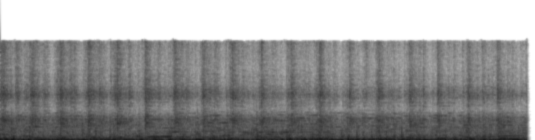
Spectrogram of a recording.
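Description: Gendang beleq, the big Sasak barrel drums, beaten in a fast, dense rhythm, loud and rumbling. The sound cuts off abruptly about five seconds in.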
